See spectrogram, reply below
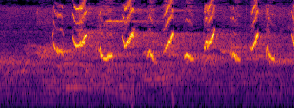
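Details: Greater green leafbird (cucak ijo) singing a fast, loud series of clear chirps. Down-slurred lower notes alternate with rising higher ones, about four to five notes per second and roughly a dozen in total.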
